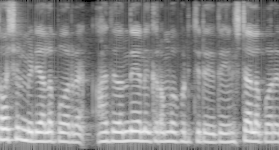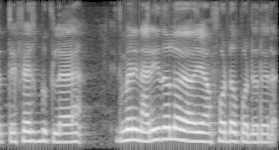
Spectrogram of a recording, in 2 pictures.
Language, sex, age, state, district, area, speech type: Tamil, male, 18-30, Tamil Nadu, Tiruvannamalai, rural, spontaneous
